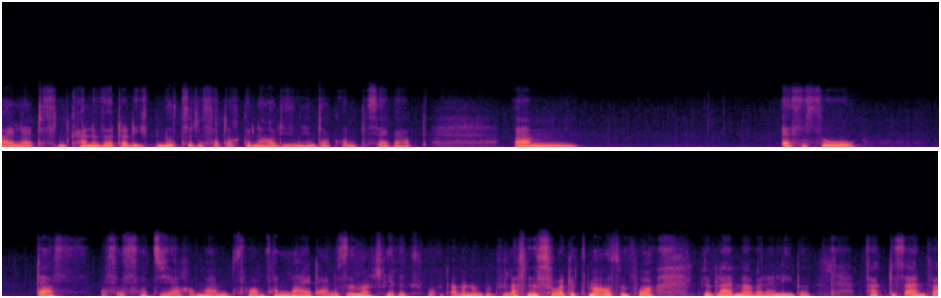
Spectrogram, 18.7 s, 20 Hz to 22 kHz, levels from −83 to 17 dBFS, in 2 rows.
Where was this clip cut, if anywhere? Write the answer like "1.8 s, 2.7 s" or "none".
none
